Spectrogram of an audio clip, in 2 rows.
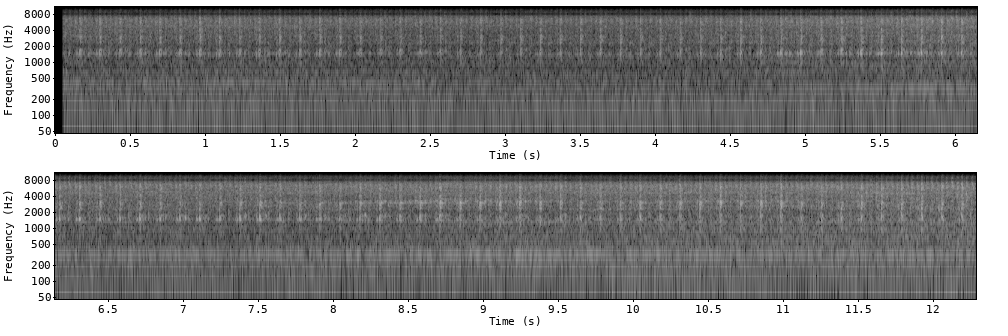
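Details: Lada Priora engine at idle: sharp, very even metallic ticking about 150 per minute over a steady idle; clear engine knock, source undetermined.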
